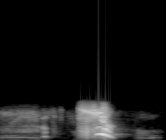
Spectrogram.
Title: Socks Are Sneezing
